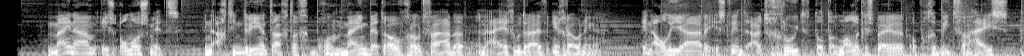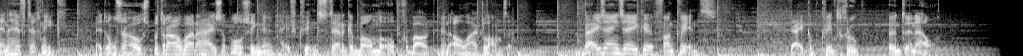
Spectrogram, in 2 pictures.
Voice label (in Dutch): commercial, Nieuwsradio; KWINT; BNR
